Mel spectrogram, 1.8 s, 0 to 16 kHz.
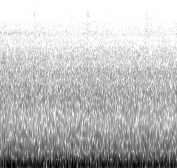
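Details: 2013 Toyota Sequoia idling after no-start fixed by restoring power at the connector, jumper fuse fitted; steady even low rumble, no misses, knocks or ticks.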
